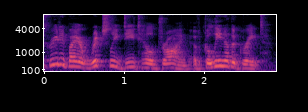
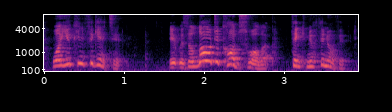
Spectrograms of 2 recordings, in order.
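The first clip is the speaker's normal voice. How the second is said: brisk mum; 5 semitones higher, 5 dB louder than usual. Acted. Mum dismisses the gossip.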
